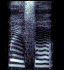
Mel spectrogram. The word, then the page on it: 畏缩: wèi suō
